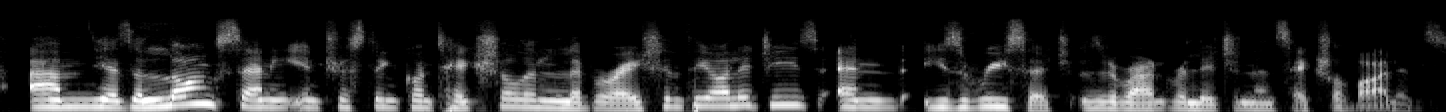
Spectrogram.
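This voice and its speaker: A woman talks at a fairly quick pace with hardly any pauses, at a medium pitch with ordinary pitch variation. It's a plain, everyday voice over a quiet background. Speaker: webinar moderator. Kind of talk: webinar introduction. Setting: video call.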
